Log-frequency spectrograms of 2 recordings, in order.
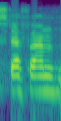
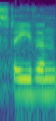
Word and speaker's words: Stefan: So first off, I did mispronounce Stefan's name. It is Stefan, not Stephen, so that's their first legitimate criticism.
